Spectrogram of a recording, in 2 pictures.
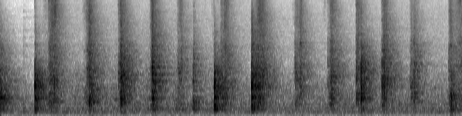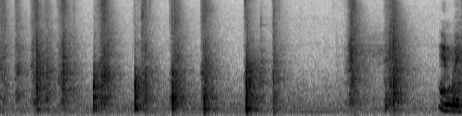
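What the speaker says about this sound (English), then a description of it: "one whole small onion, and we're going to just chop it up" A knife dicing one whole small onion on a cutting board, producing a steady run of quick, close, crisp chops at an even rhythm with brief pauses.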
